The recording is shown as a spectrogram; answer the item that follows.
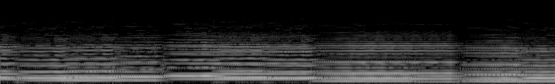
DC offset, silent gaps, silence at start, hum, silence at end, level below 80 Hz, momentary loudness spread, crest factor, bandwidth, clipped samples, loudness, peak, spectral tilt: under 0.1%; none; 0 s; none; 0 s; -70 dBFS; 4 LU; 12 dB; 11.5 kHz; under 0.1%; -28 LUFS; -16 dBFS; -7.5 dB/octave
